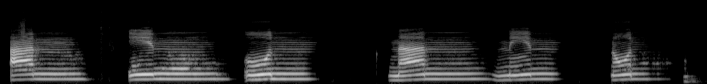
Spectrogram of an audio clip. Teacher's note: Setelah lam ada nun. Nah, jadi nun ini langsung ujung lidah kita pasti menempel ke langit-langit atas sebelum gigi seri depan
